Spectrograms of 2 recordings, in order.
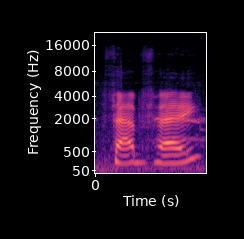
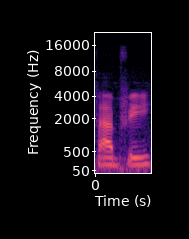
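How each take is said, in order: First: The last syllable is said like 'fay'. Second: The last syllable is said like 'fee'. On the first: The speaker calls it right. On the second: The speaker calls it wrong. "I was pronouncing it wrong before, it's not Fab Fee"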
